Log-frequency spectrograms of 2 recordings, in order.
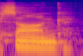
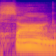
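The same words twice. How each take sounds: First: The final g sound is clearly pronounced. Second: The final g sound is dropped. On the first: "but I don't say song" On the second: "I say song"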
